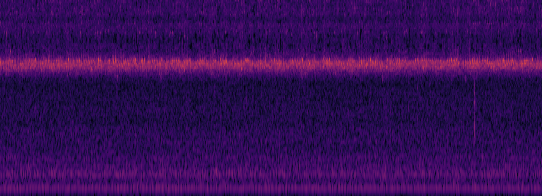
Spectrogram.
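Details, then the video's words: Farmed crickets massed together produce an unbroken high, ringing trill of overlapping chirps, even in loudness throughout, over a soft low background hum. "Sound of a Cricket Farm"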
